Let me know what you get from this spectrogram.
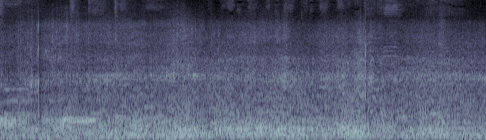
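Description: Enduro dirt-bike engines running and revving up and down as the bikes ride a rough forest trail, the pitch rising and falling with the throttle.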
